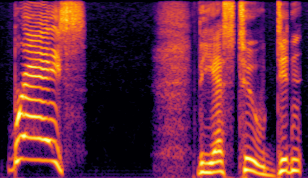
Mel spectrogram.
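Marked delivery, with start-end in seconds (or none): 0.1-0.9 high, urgent shout; sharp cry, pitched way up; shouted warning. A narrator's reading. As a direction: shout a command to take cover. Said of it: "I shouted".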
